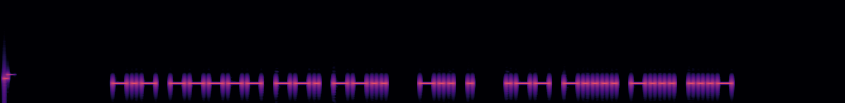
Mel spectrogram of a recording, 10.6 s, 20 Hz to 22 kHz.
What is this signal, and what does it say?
Morse code, heard as a keyed tone, about 21 wpm, 700 Hz. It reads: K0GZ DE W6BV
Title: USA Callsign DE Callsign - 4 Characters - 20wpm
